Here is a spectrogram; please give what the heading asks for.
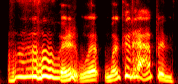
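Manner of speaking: high, startled mock panic. Telling his podcast host about his old fear, high mock panic. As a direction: squeak it out like a nervous guy.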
